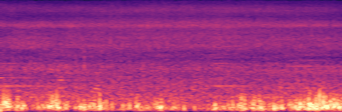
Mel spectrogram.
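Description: Wind buffeting a phone's microphone: irregular low rumbling gusts over a steady outdoor hiss.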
